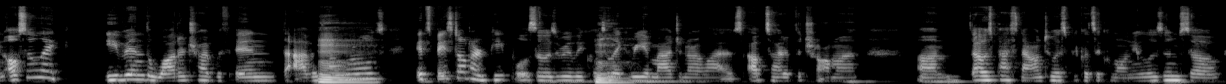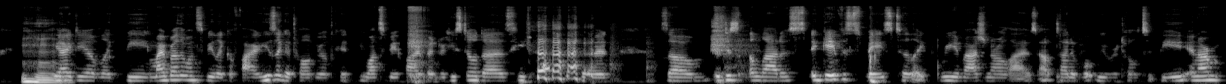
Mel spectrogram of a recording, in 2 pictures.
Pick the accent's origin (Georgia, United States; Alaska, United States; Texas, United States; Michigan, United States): Alaska, United States; Anchorage; moved away as an adult; So my family is originally from Kalgoorlie, Alaska, but I grew up in Anchorage, one of the biggest cities there.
